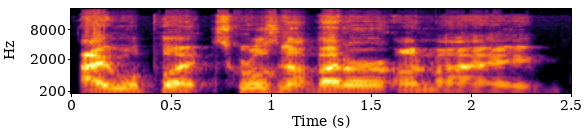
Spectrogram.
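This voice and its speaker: A man co-hosting a podcast, talking in a relaxed, hesitant way with many fillers. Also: on the high side, normal speed. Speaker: podcast co-host. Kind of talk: casual chat.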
